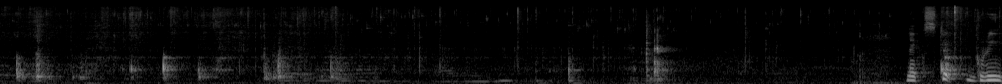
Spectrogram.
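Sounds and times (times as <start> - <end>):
spatula stirring: 0.0 - 4.3
potatoes sizzling in oil: 0.0 - 10.0.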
